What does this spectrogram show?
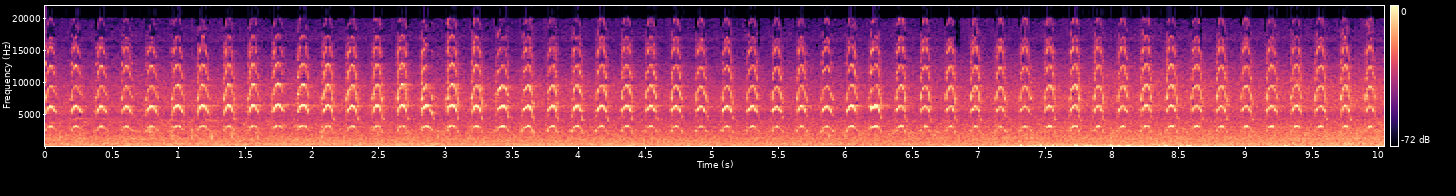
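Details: Great spotted woodpecker nestlings at the nest keep up a regular, high squeaky chirping about three times a second, with a brief low rumble near the end.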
